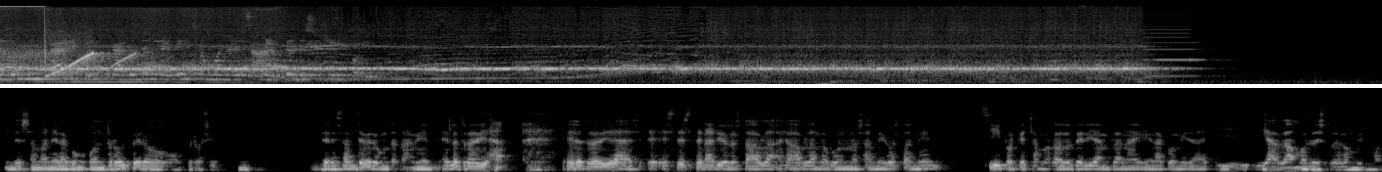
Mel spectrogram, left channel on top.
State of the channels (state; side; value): different; both; correlation 0.00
